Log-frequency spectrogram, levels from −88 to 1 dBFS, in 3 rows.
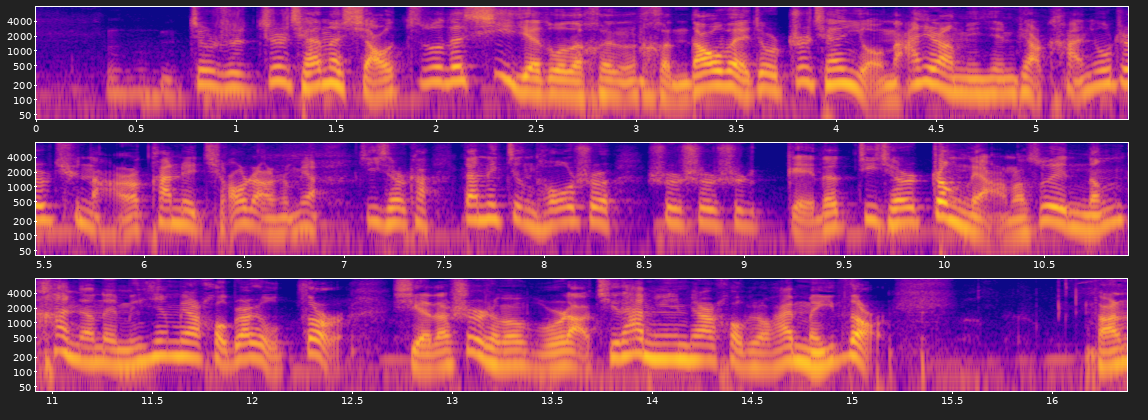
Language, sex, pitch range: Chinese, male, 105-155 Hz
